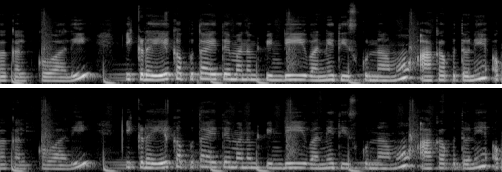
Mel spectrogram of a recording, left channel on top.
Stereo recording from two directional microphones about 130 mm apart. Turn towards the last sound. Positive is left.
turn(degrees=30)  # may be behind; listen again after turning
